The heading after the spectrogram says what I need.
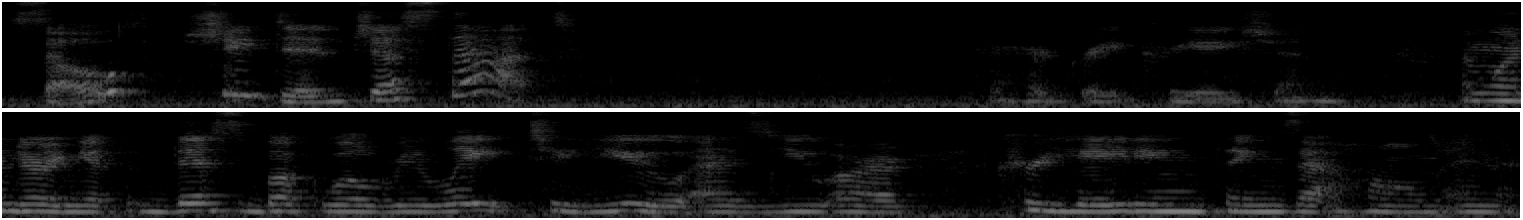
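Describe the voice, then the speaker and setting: A woman reading a picture book aloud to children, expressively and with deliberate emphasis. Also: mid-range voice, a little hiss or hum. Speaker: children's read-aloud teacher. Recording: roomy, echoey indoor sound.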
